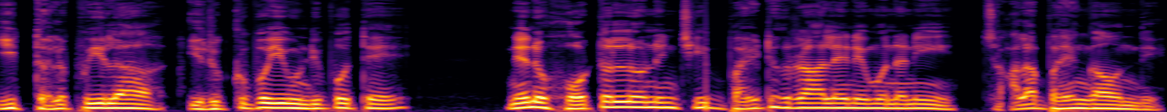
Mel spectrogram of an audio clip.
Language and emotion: Telugu, fearful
